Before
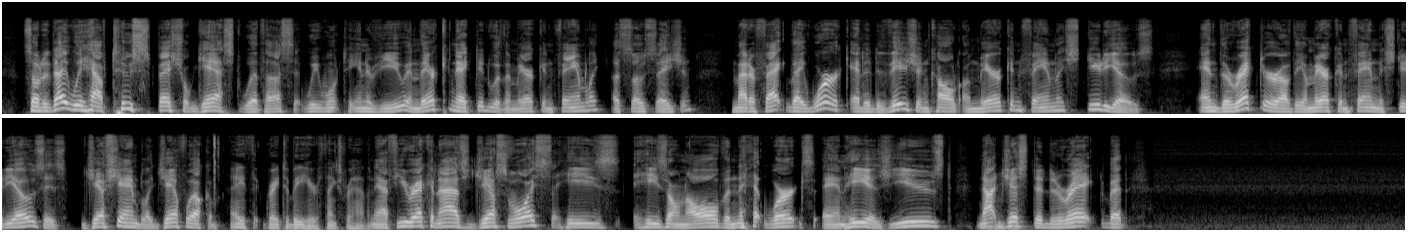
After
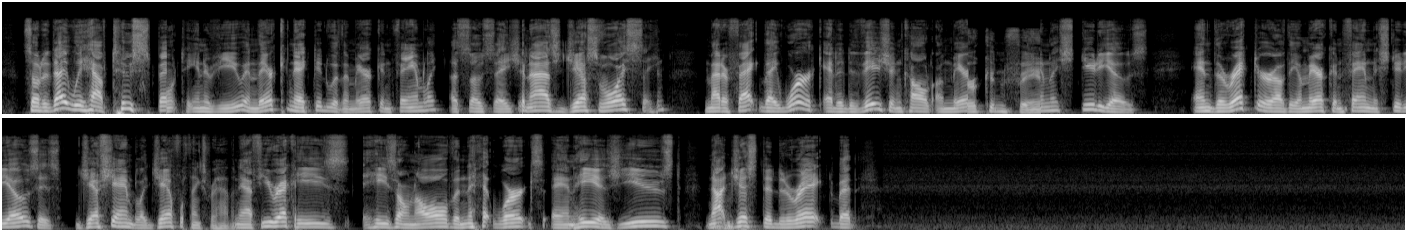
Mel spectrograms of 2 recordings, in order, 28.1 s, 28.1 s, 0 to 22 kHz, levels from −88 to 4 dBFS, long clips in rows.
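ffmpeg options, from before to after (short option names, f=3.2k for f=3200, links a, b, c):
-filter_complex "[0:a]asplit=8[a][b][c][d][e][f][g][h];[a]atrim=end=1.642[i];[b]atrim=start=3.258:end=6.822[j];[c]atrim=start=18.328:end=19.682[k];[d]atrim=start=6.818:end=9.924[l];[e]atrim=start=9.92:end=10.44,asetpts=PTS-STARTPTS,asetrate=31311,aresample=44100[m];[f]atrim=start=10.436:end=15.902[n];[g]atrim=start=17.198:end=18.332[o];[h]atrim=start=19.678[p];[i][j]acrossfade=d=0.004:c1=hsin:c2=hsin[q];[q][k]acrossfade=d=0.004:c1=hsin:c2=hsin[r];[r][l]acrossfade=d=0.004:c1=hsin:c2=hsin[s];[s][m]acrossfade=d=0.004:c1=hsin:c2=hsin[t];[t][n]acrossfade=d=0.004:c1=hsin:c2=hsin[u];[u][o]acrossfade=d=0.004:c1=hsin:c2=hsin[v];[v][p]acrossfade=d=0.004:c1=hsin:c2=hsin"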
